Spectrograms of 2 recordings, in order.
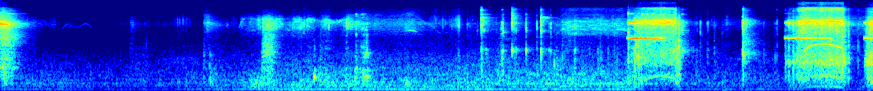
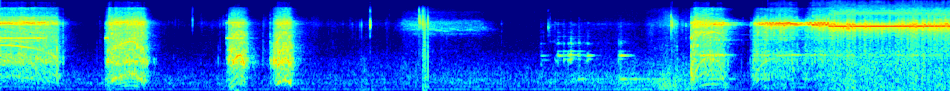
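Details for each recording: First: Chips are flying now. There it is. And see how the drill bit just kissed it. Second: Huh. Hear that squeal? That means it's not sharp. But it's still taking out some metal.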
